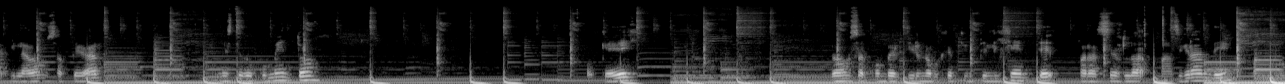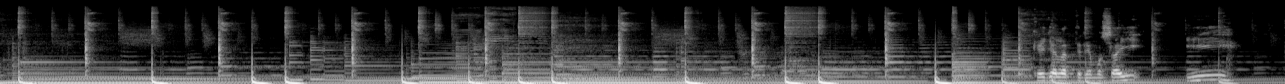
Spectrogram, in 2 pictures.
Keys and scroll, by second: 3.4 super+v, 11.6 super+t, 12.3 shift+super+t, 18.7 Return, 21.3 Down.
